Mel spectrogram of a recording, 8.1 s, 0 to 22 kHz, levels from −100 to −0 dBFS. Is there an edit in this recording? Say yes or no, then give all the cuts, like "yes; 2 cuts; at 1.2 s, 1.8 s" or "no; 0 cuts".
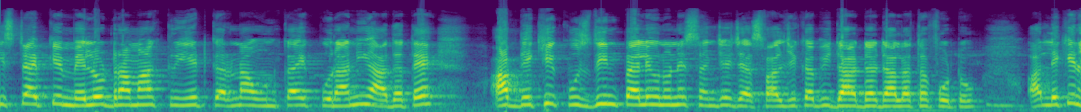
no; 0 cuts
